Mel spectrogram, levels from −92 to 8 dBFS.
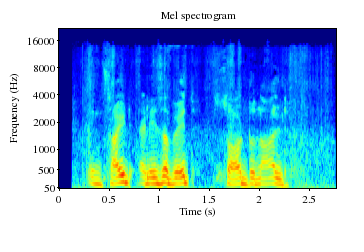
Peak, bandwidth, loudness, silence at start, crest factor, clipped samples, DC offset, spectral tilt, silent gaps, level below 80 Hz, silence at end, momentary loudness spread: -2 dBFS; 14.5 kHz; -19 LUFS; 0.25 s; 16 dB; under 0.1%; under 0.1%; -8.5 dB/octave; none; -46 dBFS; 0.3 s; 12 LU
